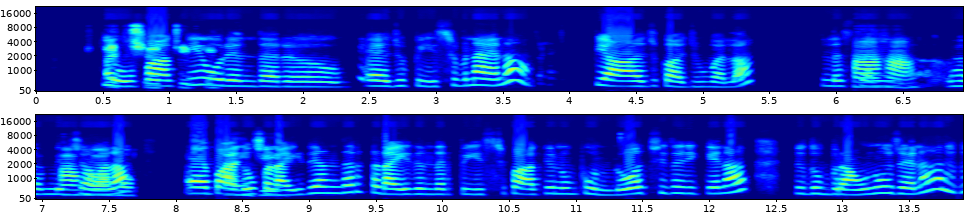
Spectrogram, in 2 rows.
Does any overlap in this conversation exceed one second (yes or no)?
no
